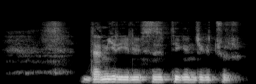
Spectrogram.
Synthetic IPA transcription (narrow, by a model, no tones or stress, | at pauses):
d̪æmiɾjelewsɪzɪp̚d̪e̞ɡʲenʒɪɡɪt̪ʒ̥ʊɾ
